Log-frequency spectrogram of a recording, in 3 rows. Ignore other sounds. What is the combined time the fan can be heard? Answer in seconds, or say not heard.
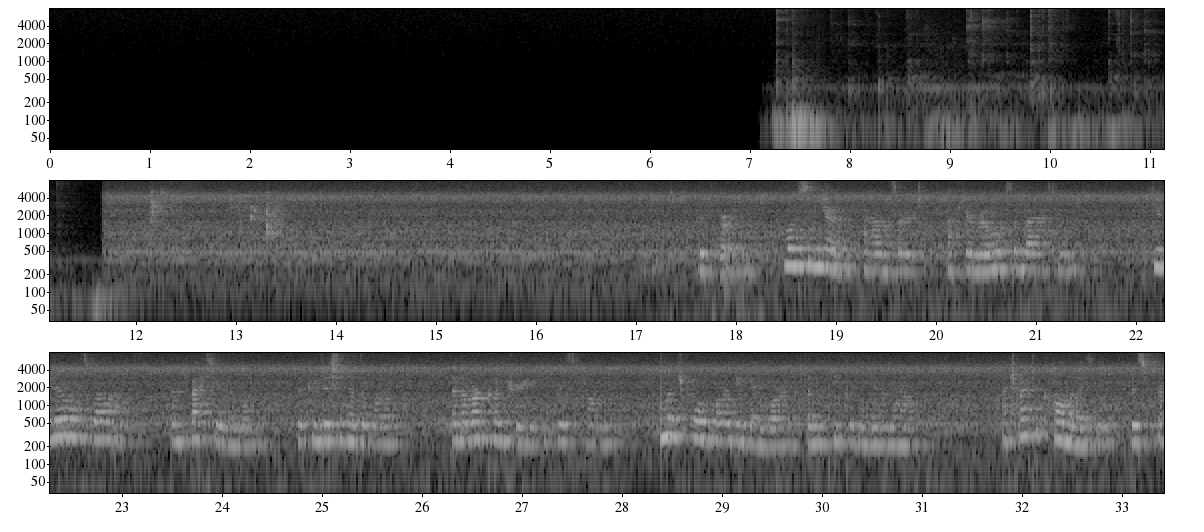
22 s.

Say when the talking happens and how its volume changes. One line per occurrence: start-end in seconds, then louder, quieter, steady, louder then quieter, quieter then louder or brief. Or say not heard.
17.1-31.1 steady
31.8-33.3 brief.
